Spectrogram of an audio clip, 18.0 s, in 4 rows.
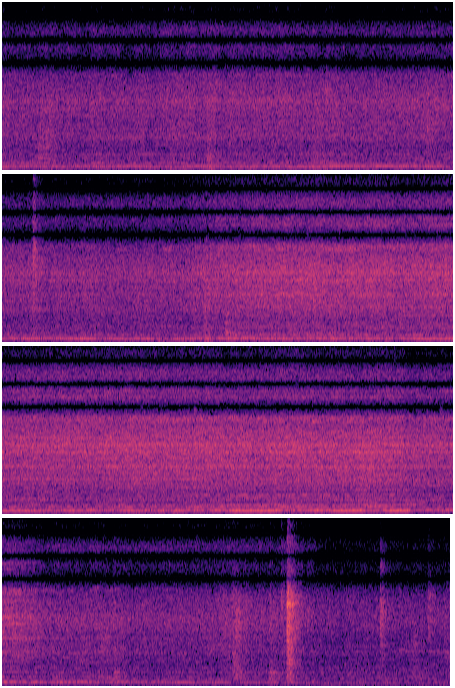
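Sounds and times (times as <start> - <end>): low hum: 0.0 - 16.2
train rolling: 0.0 - 18.0.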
